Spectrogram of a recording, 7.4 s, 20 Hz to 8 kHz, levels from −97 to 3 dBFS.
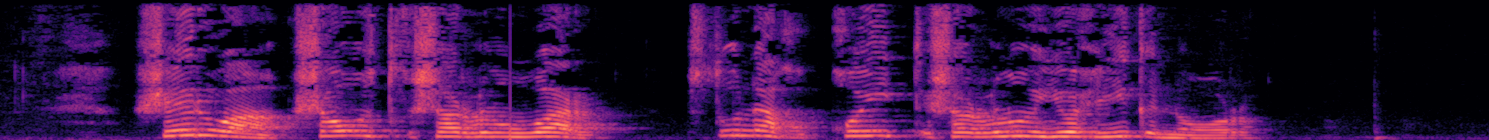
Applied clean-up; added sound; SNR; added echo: none; none; none; none.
